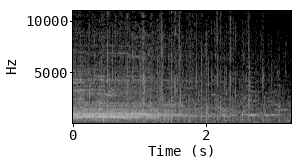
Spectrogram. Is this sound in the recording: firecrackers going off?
no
